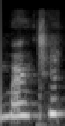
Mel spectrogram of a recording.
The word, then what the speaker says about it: Merchant: girl ever happy anniversary Merchant and I know I keep saying your name wrong cuz um we when when we were meeting his cousin's like just say marching like you're marching along and so I told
